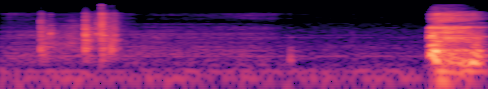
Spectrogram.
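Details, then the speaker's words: Adult who says he is really sick, in a quiet room: two faint short bursts, then after a pause one loud, harsh cough. "And I apologize again for the cough. Unfortunately, as you can hear, I'm really sick, but the guys need to do something urgently."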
